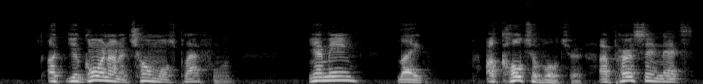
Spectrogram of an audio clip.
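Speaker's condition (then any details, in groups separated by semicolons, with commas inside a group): No condition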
